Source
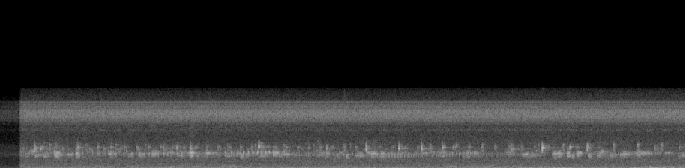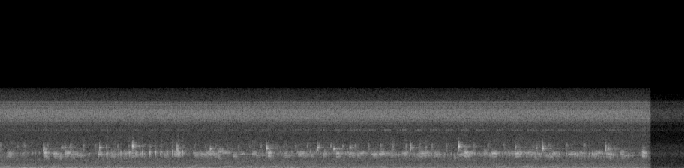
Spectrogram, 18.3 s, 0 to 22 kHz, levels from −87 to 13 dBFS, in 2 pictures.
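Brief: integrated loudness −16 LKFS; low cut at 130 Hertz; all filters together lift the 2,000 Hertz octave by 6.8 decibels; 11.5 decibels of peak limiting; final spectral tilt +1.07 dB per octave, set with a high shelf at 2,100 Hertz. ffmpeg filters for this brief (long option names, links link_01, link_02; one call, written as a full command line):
ffmpeg -i in.wav -af "highpass=130,equalizer=frequency=2000:width_type=o:gain=5,highshelf=frequency=2100:gain=5,volume=3dB,alimiter=limit=-5dB:level=0:latency=1" out.wav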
